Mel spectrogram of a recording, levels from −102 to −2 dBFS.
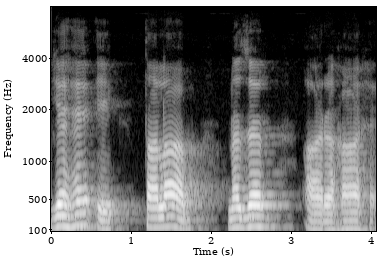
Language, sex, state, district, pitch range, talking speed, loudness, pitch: Hindi, male, Rajasthan, Bikaner, 110-140 Hz, 105 wpm, -15 LUFS, 130 Hz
